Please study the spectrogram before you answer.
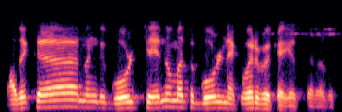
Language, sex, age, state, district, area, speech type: Kannada, male, 18-30, Karnataka, Bidar, urban, conversation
